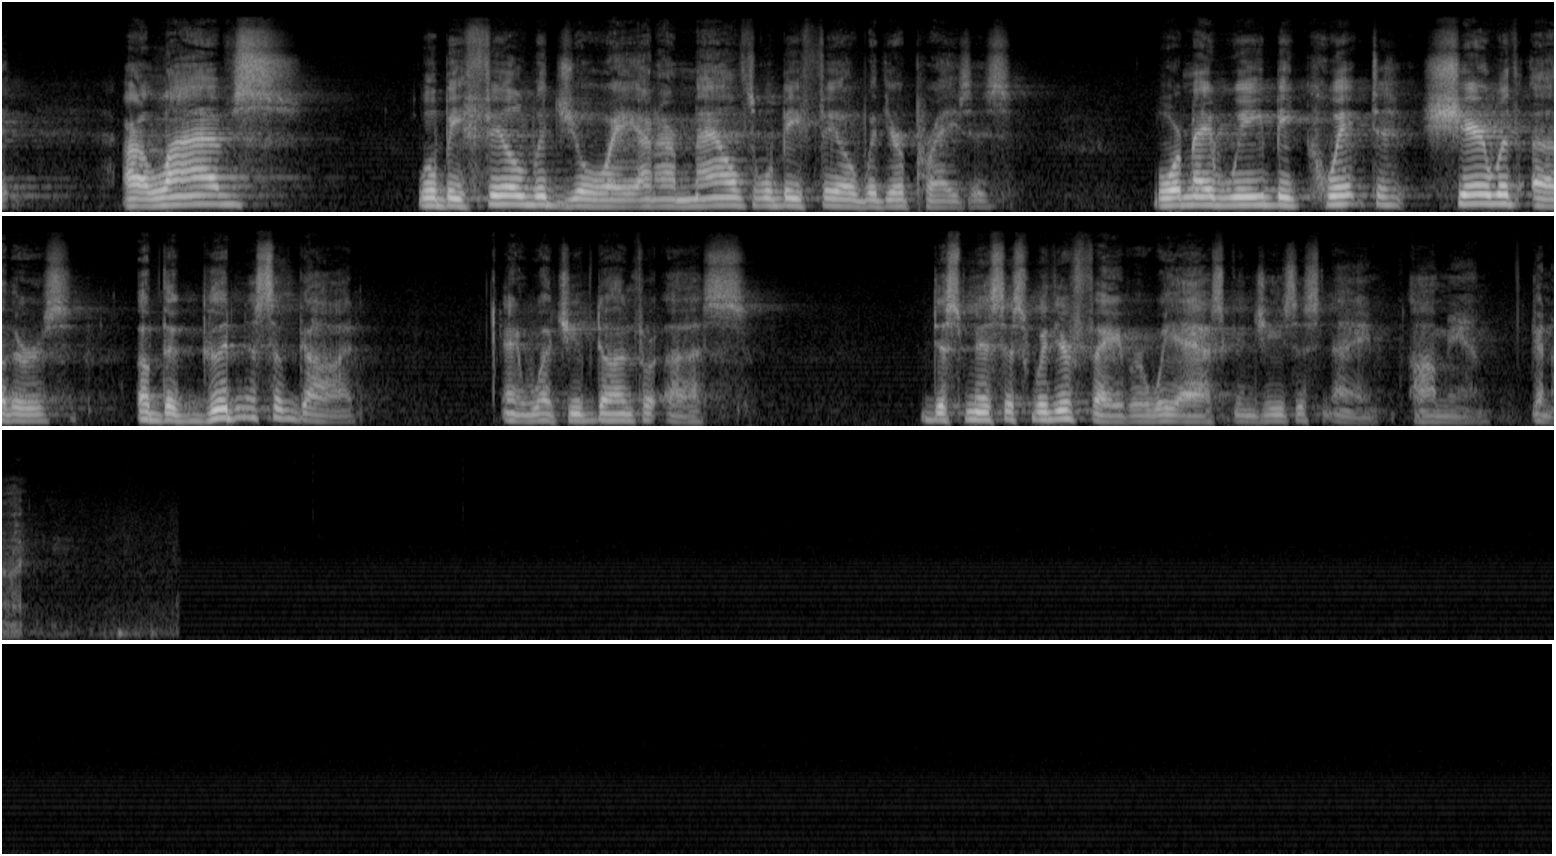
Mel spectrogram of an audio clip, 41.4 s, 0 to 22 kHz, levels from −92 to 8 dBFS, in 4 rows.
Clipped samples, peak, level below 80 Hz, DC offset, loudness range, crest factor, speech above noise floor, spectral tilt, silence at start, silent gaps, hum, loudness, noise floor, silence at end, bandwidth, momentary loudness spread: under 0.1%; -8 dBFS; -78 dBFS; under 0.1%; 11 LU; 22 dB; 47 dB; -4.5 dB/octave; 0 s; none; none; -27 LUFS; -74 dBFS; 20.55 s; 15.5 kHz; 18 LU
